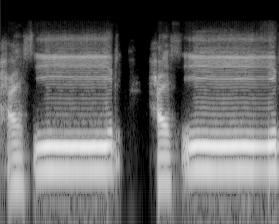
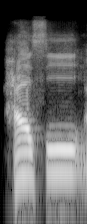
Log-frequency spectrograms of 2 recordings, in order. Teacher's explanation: bunyi jelas bunyi desiran Sin bunyi macam ular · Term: sifat safir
